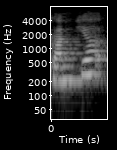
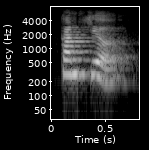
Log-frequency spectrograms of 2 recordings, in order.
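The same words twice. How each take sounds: First: It is said in a polite, friendly way. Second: It is said as a harsh command.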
